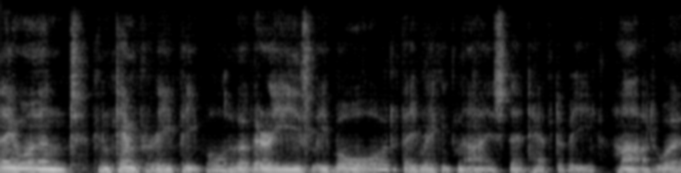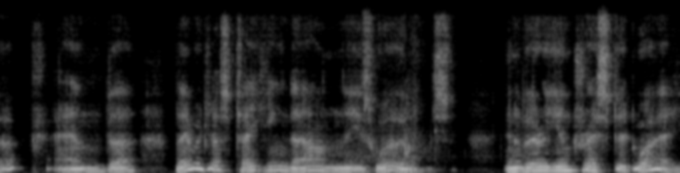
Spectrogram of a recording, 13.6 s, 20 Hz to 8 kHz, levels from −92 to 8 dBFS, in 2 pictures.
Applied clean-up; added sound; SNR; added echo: neural mask model DeepFilterNet 3.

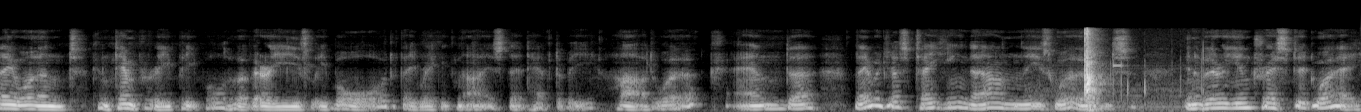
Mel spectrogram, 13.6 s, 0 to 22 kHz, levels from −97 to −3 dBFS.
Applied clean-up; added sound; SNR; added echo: none; Telephone; -2 dB; reverberation time 0.2 s.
